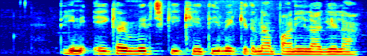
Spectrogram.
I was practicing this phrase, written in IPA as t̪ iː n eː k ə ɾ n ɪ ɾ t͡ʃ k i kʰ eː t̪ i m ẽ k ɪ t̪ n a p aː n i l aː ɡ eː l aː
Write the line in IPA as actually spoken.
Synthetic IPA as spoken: t̪ iː n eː k ə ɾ m ɪ ɾ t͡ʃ k i kʰ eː t̪ i m ẽ k ɪ t̪ n a p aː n i l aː ɡ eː l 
